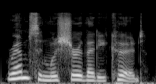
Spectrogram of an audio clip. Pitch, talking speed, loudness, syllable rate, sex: 205 Hz, 230 wpm, -15 LUFS, 5.0 syllables/s, female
